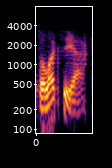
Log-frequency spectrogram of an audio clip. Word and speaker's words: Oleksiak: I believe it's Oleksiak. Does that sound right? And I only know that. I know very little about the man, really. I mean, he's a number 7 defenseman, whatever. But his sister was a fairly famous Olympian in Canada, Penny Oleksiak. So assuming her last name is pronounced the same as her brother's, and I'm going to guess that it is, we're going to go with that.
